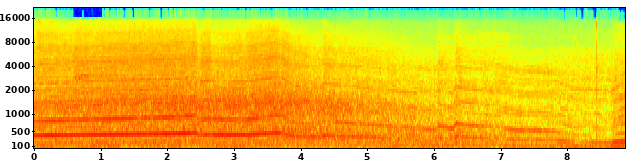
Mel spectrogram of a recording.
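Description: A Suzuki GSX-R 1000 motorcycle engine in the racing video game Tourist Trophy screams at high revs, holding a steady whine with small pitch steps as gears change and speed shifts, loud and continuous.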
